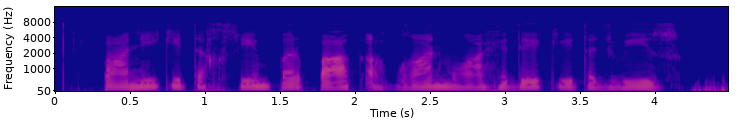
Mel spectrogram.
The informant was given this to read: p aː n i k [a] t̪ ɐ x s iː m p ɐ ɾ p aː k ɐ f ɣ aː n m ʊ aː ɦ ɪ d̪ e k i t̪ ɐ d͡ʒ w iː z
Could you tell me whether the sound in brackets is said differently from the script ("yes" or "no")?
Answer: yes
